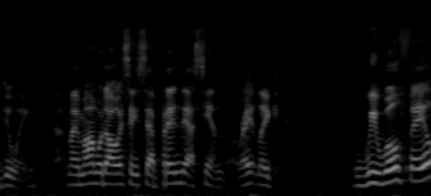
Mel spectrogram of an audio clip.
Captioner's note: speaking spanish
